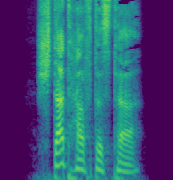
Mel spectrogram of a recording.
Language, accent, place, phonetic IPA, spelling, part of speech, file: German, Germany, Berlin, [ˈʃtathaftəstɐ], statthaftester, adjective, De-statthaftester.ogg
- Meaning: inflection of statthaft: 1. strong/mixed nominative masculine singular superlative degree 2. strong genitive/dative feminine singular superlative degree 3. strong genitive plural superlative degree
